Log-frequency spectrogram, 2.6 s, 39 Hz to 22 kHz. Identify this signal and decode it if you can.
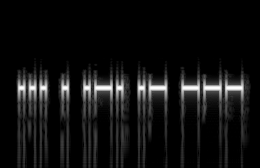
Morse code, heard as a keyed tone, about 22 wpm, 800 Hz. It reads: SERAO
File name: audios / portugais / portugais texte en clair 2 vitesse 22 mots minutes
